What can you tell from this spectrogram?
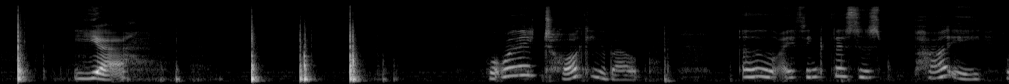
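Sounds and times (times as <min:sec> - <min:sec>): plastic toys knocking on shelf: 0:00.2 - 0:00.4, 0:02.5 - 0:04.0.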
